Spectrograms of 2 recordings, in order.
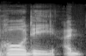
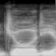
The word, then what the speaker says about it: Jordi: Jordi, I mean, I'm not going to call him Hordy. I'll just never remember. It's got to be Jordi or Yordi. Take your pick. Which mispronunciation do you want?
